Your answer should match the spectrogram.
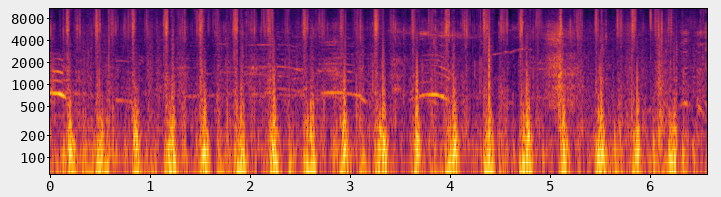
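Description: A voice talking in short bursts over a fast, irregular run of dull thumps.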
